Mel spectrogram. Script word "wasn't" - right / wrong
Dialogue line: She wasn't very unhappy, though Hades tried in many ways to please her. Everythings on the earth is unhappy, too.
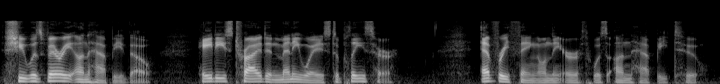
wrong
